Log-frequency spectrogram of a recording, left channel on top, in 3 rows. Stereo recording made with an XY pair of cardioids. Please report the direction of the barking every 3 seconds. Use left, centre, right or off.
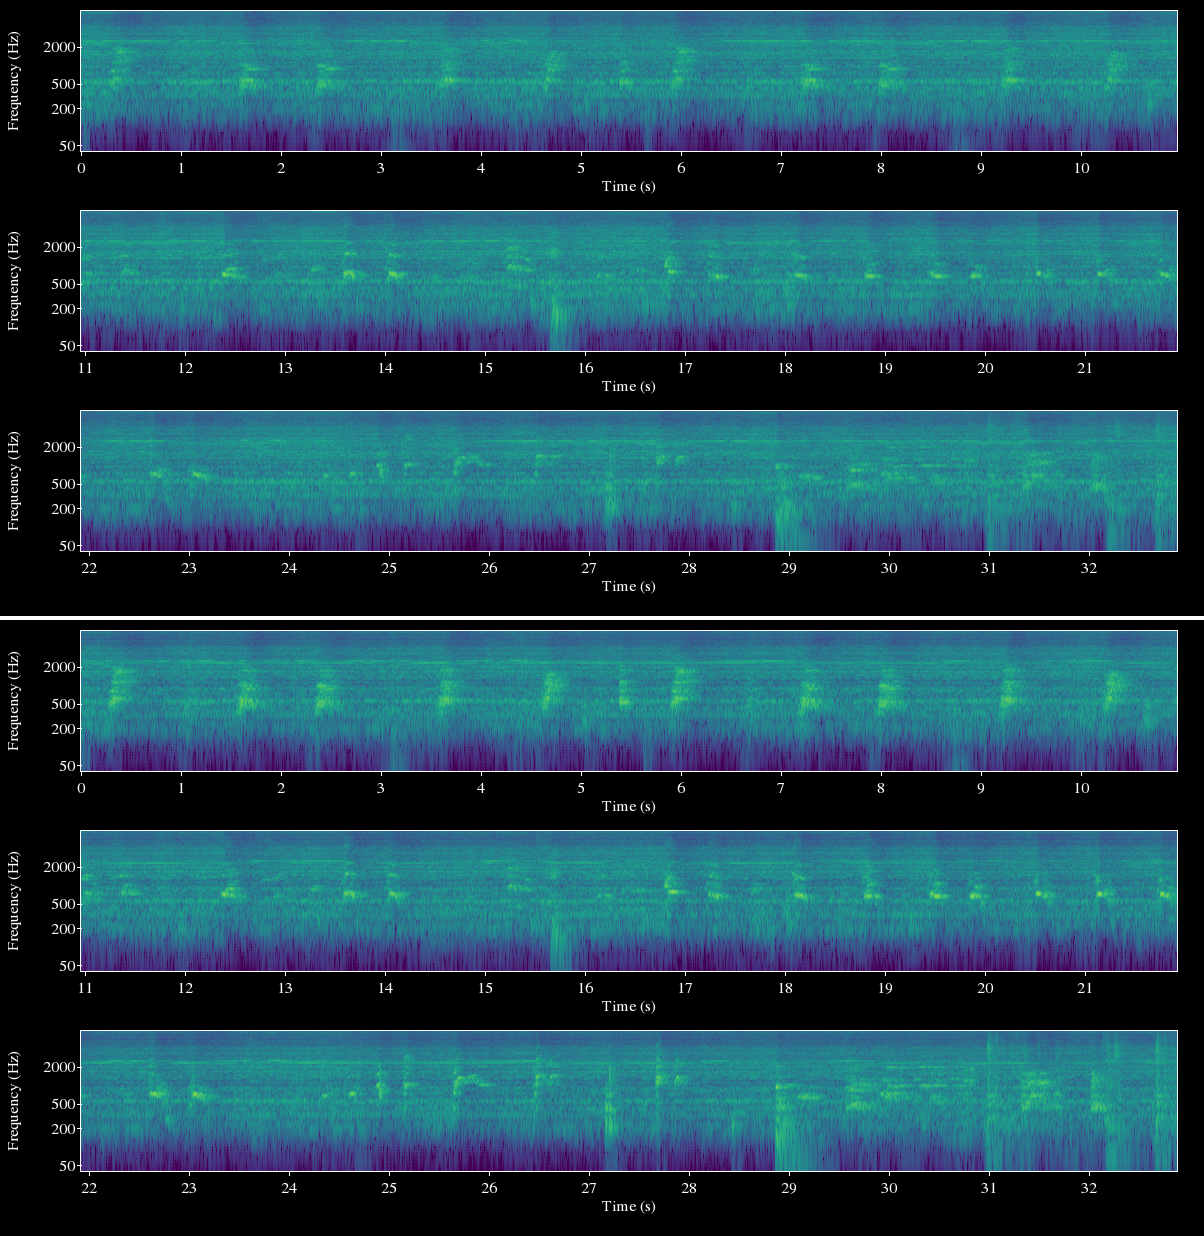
right, right, right, right, centre, centre, right, right, right, right, right.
